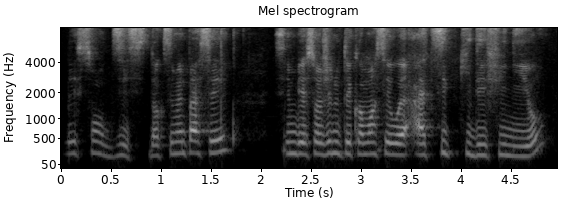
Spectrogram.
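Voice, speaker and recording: A woman teaching a language class, explaining slowly with repeated examples. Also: mid-range voice, fairly even intonation, mellow. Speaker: Haitian Creole teacher.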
